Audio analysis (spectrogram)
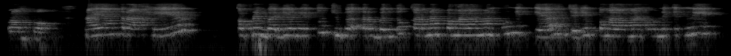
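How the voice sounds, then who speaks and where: Bright-voiced woman teaching in an echoey room. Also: sits high, fairly quick, distant mic. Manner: explains step by step, asks and answers own questions, frequent "ya" tags. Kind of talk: online class lecture.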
